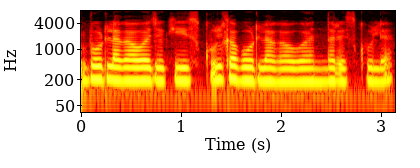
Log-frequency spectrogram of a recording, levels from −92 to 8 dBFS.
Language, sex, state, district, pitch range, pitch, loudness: Hindi, female, Haryana, Rohtak, 180-195 Hz, 190 Hz, -16 LUFS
